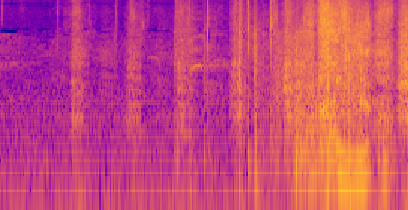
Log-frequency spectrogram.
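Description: An old dog pants in quick, breathy bursts, the panting growing louder and more rapid toward the end, where a brief squeaky whine breaks through.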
